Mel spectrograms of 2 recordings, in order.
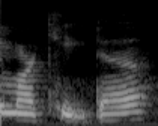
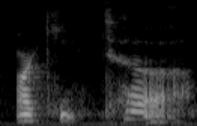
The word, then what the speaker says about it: Marquita: name the way this I say Marita like with a DA but it's not said like that my name is said with a TA Marita I never I don't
